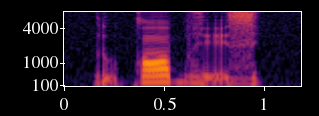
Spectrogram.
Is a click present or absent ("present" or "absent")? absent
